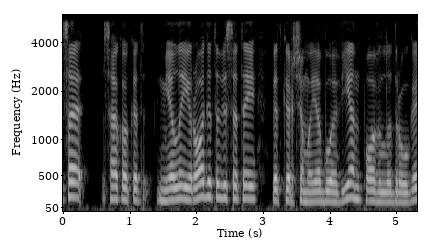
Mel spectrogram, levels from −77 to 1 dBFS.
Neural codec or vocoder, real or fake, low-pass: codec, 16 kHz, 4.8 kbps, FACodec; fake; 5.4 kHz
